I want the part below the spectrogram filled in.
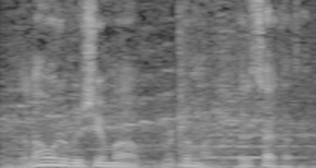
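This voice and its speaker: Actor as a quick, lively reassuring young husband. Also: male voice, medium pitch, close to an everyday voice. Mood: reassuring, dismissive. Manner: dismissive, reassuring. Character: calm young husband brushing off his mother's fears. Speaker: son and new husband in a TV serial. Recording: dramatic background music.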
